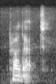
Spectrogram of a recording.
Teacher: When it is pronounced as a noun, the stress is at the first syllable, product. Become a product.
